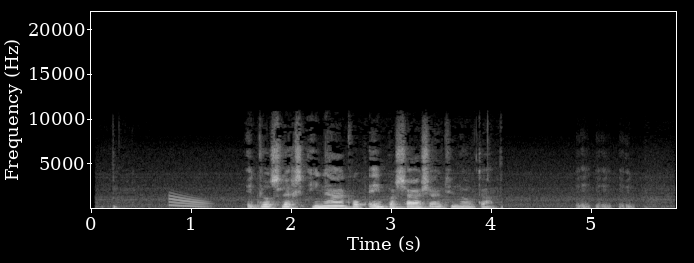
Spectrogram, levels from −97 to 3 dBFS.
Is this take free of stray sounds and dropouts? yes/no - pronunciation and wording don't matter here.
no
